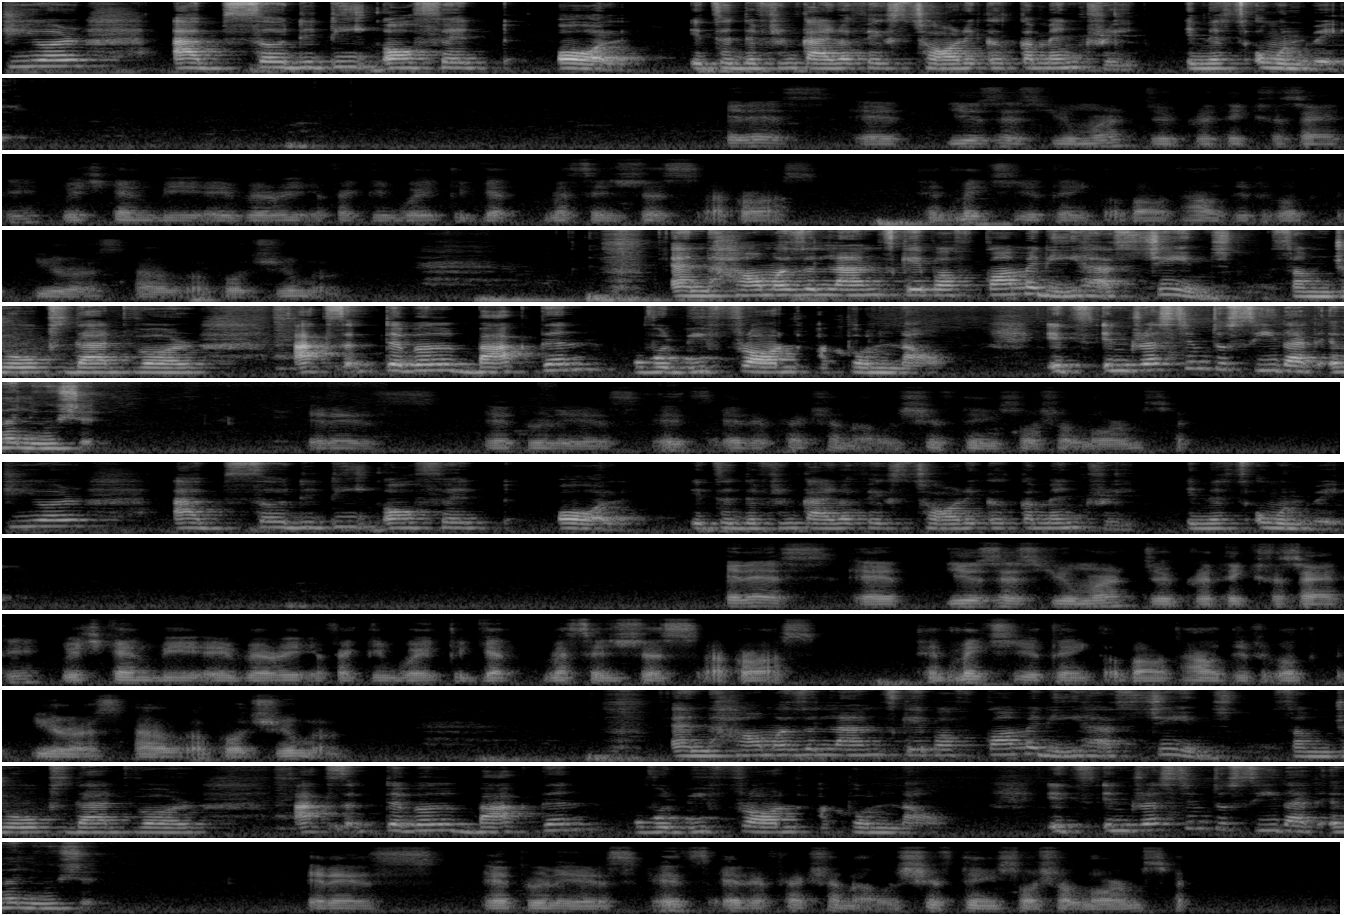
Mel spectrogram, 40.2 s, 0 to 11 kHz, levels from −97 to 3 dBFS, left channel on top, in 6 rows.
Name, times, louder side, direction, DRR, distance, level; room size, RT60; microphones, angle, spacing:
voice 1, 0.0-2.4 2.8-6.8 22.3-22.4 23.1-34.0, left 10 dB, 65° left, 0.3 m, -38 dB
voice 2, 10.3-17.5 18.0-19.9 20.3-21.9 35.1-39.5, right 5 dB, 55° right, 0.5 m, -51 dB
3.9 x 2.7 x 2.3 m
head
